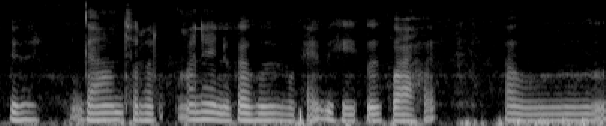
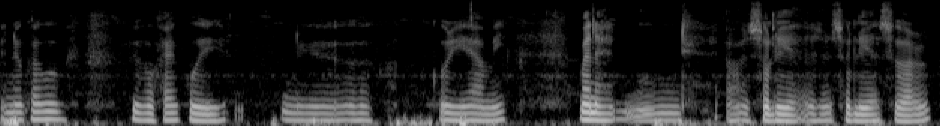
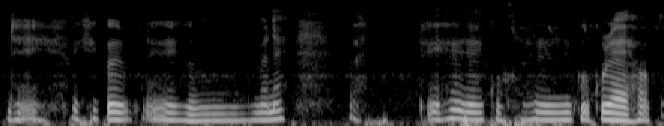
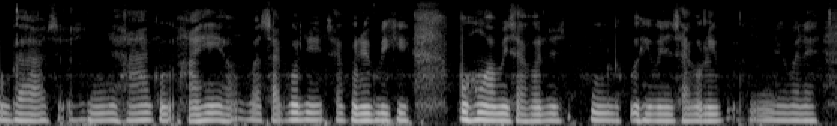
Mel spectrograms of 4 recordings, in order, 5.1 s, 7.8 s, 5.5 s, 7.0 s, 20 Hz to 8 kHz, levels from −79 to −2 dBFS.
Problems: background sounds at intervals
